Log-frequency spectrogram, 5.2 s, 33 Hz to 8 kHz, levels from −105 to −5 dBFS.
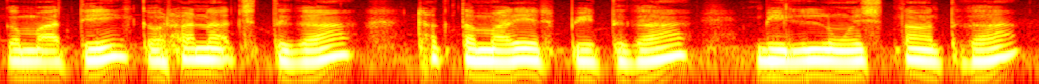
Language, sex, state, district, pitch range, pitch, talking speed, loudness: Wancho, male, Arunachal Pradesh, Longding, 150-170 Hz, 155 Hz, 160 wpm, -13 LUFS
